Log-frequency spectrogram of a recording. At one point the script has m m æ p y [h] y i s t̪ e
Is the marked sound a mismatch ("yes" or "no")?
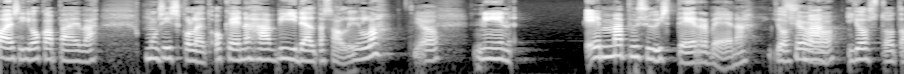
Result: yes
